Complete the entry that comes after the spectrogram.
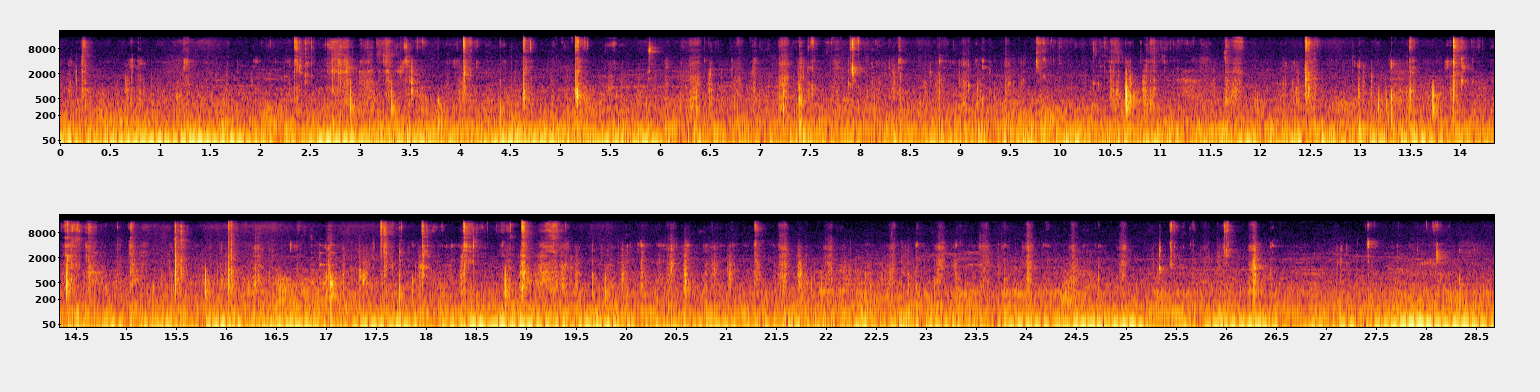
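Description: Close-up chewing and biting sounds of a person eating fried dal puri with mutton curry by hand, with many quick, irregular mouth clicks throughout.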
